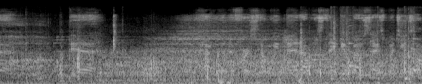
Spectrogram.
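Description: A hip hop track over the sound of a skateboard rolling on concrete, with a couple of sharp knocks from the board.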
